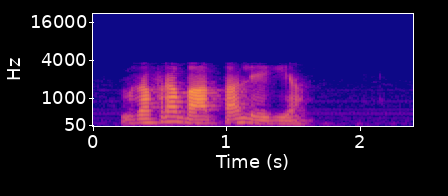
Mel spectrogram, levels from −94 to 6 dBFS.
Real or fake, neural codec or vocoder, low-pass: real; none; 3.6 kHz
